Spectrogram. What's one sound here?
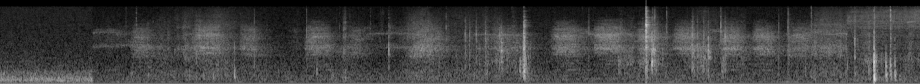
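A campfire crackles and pops outdoors.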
